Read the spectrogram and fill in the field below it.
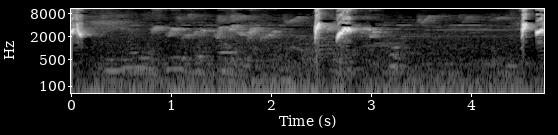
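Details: Wild Ratchaburi red-whiskered bulbul sunning, song used for teaching young birds; loud sweet slurred notes dropping in pitch arrive in two quick bursts, with faint softer warbles between them.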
